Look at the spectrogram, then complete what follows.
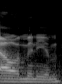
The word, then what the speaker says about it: aluminium: As members of the Commonwealth, we are supposed to say aluminium, and I don't like that. It's just too many syllables, man. Aluminum's easier. But I'm gonna stick to aluminium because I'm all right.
